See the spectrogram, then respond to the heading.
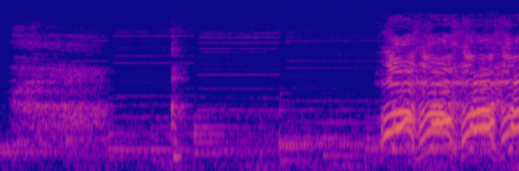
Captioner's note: Yuna inhales deeply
